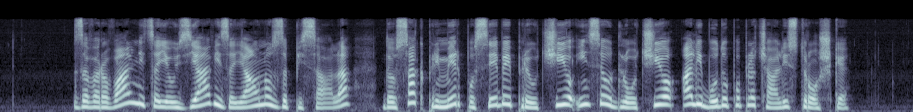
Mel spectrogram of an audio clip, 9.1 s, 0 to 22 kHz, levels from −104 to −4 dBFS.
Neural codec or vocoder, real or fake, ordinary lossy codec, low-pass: none; real; MP3, 96 kbps; 10.8 kHz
